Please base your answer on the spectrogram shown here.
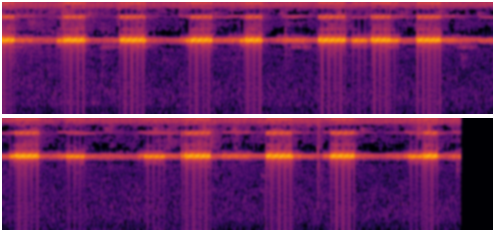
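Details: Crickets chirping at night: shrill, high pulsed chirps in short bursts, about fourteen over fourteen seconds at a slightly uneven rhythm, with a faint steady hiss beneath.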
